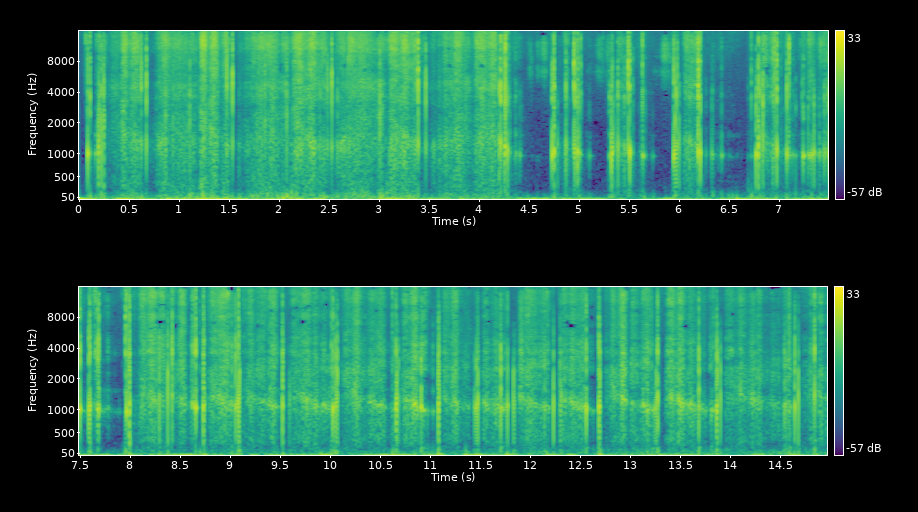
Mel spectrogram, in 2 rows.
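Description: Long nails scratch and tap the silver metal lid and rim of a small glass candle jar, possibly brushing the glass jar as well. Dense, rapid scraping and clicking runs throughout over a low rumble, with a faint steady ring near 1 kHz and a few brief gaps between about 4 and 8 seconds.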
